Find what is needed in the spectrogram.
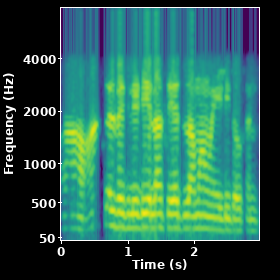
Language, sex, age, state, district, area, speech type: Tamil, male, 30-45, Tamil Nadu, Tiruvarur, rural, conversation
